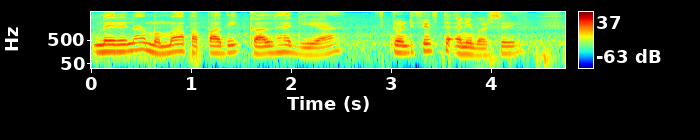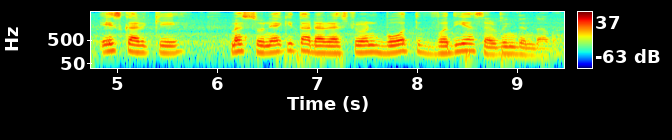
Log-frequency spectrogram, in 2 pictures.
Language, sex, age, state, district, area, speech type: Punjabi, male, 18-30, Punjab, Pathankot, urban, spontaneous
